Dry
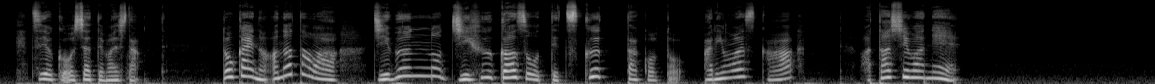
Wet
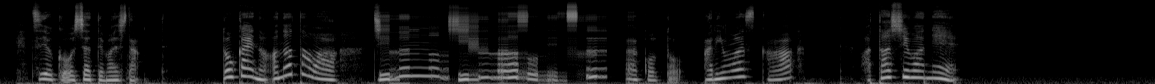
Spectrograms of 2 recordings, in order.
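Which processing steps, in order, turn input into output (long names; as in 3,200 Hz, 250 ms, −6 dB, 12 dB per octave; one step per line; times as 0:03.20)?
0:03.80–0:06.34: spectrum averaged block by block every 100 ms
level −8.5 dB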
